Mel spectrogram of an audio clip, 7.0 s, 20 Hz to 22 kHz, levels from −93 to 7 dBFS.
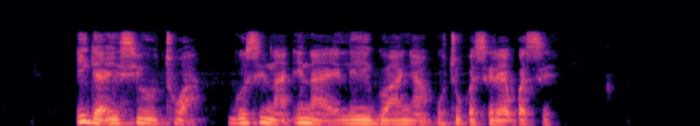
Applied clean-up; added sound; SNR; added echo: none; none; none; none.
